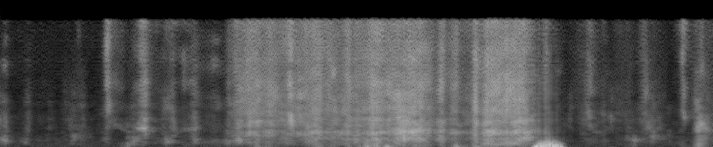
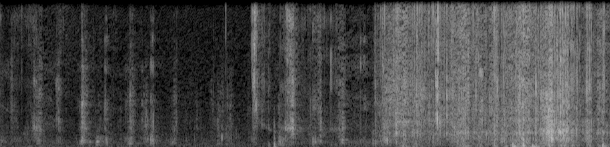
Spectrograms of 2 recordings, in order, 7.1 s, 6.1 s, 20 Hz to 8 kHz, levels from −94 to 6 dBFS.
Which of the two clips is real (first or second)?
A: second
